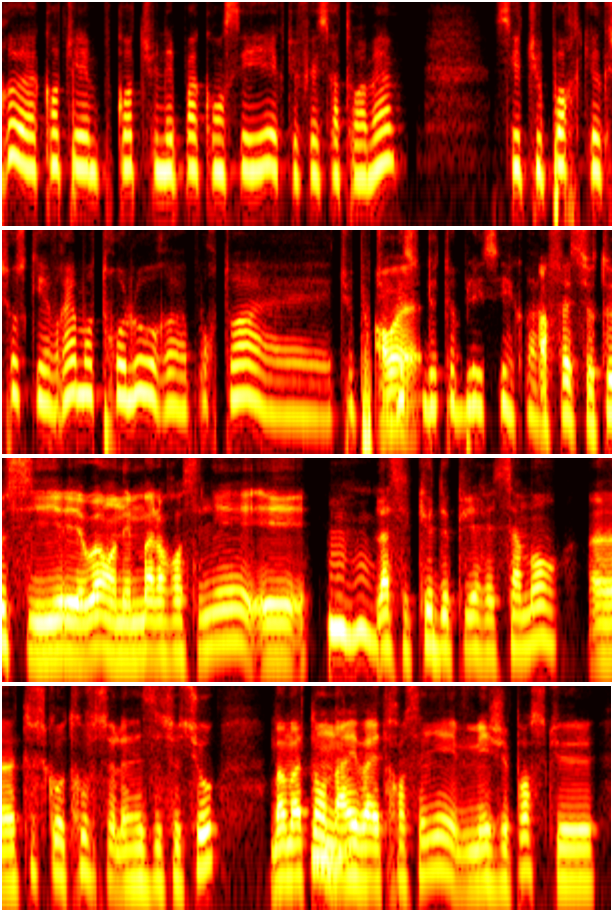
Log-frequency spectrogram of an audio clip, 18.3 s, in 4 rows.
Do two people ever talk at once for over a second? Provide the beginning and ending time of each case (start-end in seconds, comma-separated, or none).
none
